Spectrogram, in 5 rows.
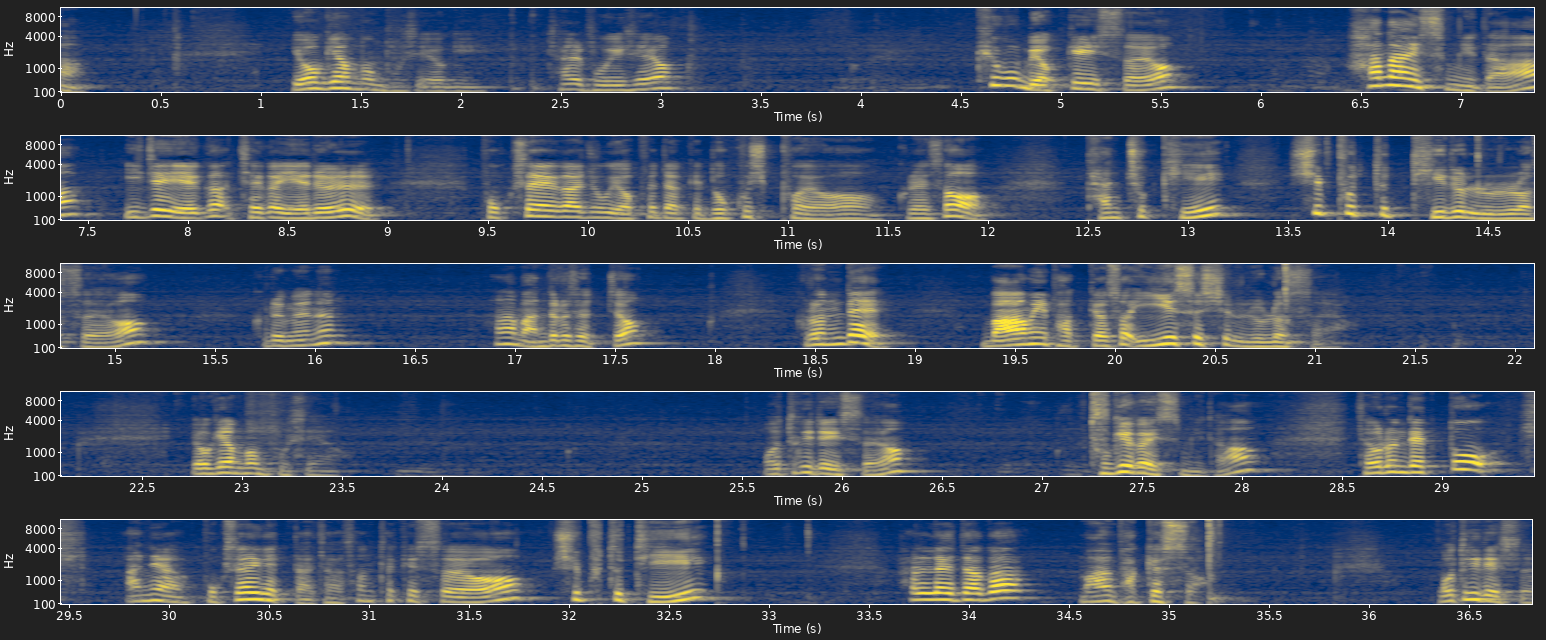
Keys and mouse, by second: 7.5 click, 8.0 shift+middle drag, 11.0 middle click, 13.7 shift+d, 20.1 Escape, 32.0 shift+d, 34.4 Escape.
